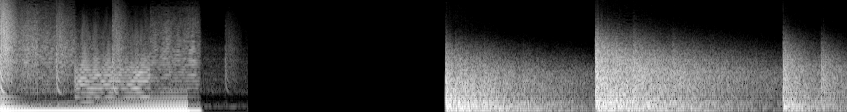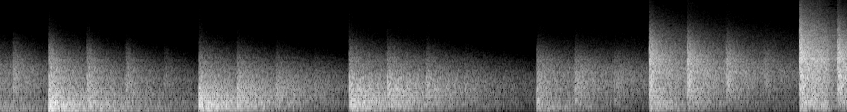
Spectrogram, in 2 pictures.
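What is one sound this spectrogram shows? A synthesizer plays chords that strike and slowly fade.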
